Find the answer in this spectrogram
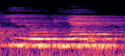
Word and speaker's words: European: So here, even though it is a vowel, but it sounds here in particular sentence or word it pronounced as U, means consonant. So here we have to use a European.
